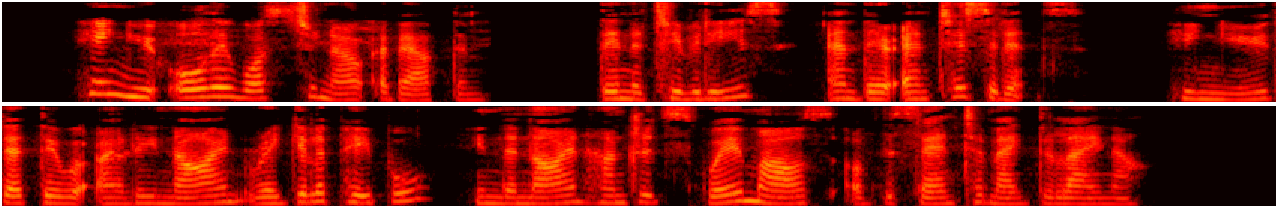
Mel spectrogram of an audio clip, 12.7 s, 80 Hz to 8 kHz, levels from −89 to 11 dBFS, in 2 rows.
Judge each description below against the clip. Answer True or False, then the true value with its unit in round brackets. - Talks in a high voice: True (195 Hz)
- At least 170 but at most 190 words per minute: False (155 wpm)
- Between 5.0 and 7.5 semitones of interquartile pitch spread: False (3.5 semitones)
